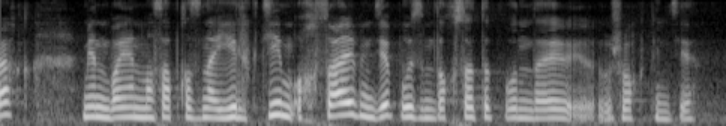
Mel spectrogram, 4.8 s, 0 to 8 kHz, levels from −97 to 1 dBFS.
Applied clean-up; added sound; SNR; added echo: none; none; none; none.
